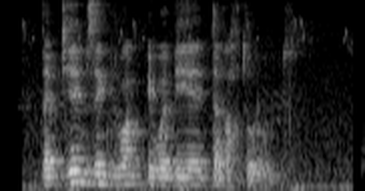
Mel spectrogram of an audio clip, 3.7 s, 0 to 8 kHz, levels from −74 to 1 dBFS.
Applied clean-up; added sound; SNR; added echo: none; Bird; 20 dB; reverberation time 0.4 s.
